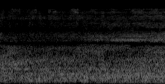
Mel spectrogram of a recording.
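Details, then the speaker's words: 1977 Lincoln Continental on first start, fuel fed from a can bypassing the holed tank: steady airy hiss over the idle with headlights off, stops when headlights turn on; owner suspects a vacuum leak behind there. "was this well you can hear that when I turn the headlights on it stopped so it sounds to me like there's a vacuum leak behind there somewhere"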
